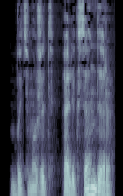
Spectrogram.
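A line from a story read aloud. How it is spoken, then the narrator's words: Suggesting. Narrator (Russian): предположил фон Эббенхольц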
